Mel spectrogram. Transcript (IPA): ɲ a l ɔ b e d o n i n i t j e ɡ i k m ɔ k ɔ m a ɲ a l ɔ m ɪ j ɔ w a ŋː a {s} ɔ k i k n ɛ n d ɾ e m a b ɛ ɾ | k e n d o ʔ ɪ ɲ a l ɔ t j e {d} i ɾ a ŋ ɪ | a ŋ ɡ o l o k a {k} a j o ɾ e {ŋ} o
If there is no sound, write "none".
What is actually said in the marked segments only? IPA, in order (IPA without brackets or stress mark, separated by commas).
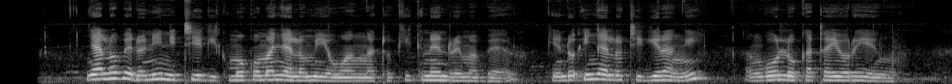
t, ɡ, t, ŋ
